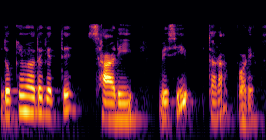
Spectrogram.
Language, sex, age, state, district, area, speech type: Bengali, male, 18-30, West Bengal, Bankura, urban, spontaneous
